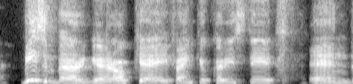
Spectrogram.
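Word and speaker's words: Weisenburger: That was, do you pronounce it like that? No. Weisenbauer? Burger? Wiesenberger.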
